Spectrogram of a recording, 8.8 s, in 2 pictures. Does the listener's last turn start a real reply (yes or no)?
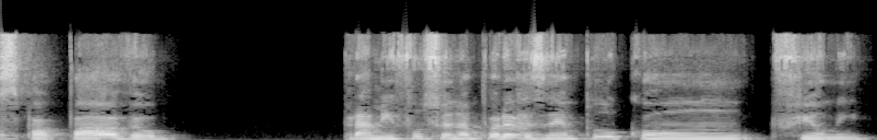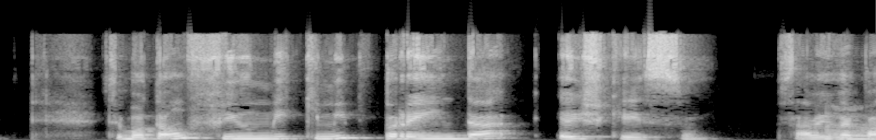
no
